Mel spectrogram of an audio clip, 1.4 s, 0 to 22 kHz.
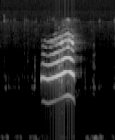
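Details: One rising-then-falling, whining tawny owl call lasting under half a second at a nest with three eggs in Denmark, 24 March 2024, as the male delivers rodents to the female; faint low knocks around it.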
